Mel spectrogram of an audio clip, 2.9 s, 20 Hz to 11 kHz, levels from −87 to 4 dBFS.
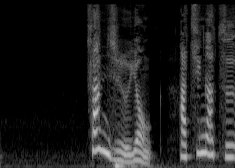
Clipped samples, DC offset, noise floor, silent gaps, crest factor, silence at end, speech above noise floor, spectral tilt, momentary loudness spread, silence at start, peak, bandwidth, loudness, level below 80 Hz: under 0.1%; under 0.1%; -66 dBFS; none; 18 dB; 0 s; 43 dB; -6 dB/octave; 7 LU; 1.1 s; -8 dBFS; 10.5 kHz; -24 LUFS; -40 dBFS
